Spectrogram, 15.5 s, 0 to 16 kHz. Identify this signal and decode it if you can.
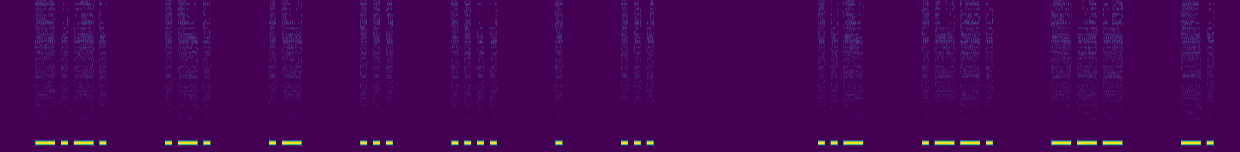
Morse code, heard as a keyed tone, about 15 wpm, spaced as for 8 wpm, 1000 Hz. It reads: CRASHES UPON
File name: qotdfiles / 8wpm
